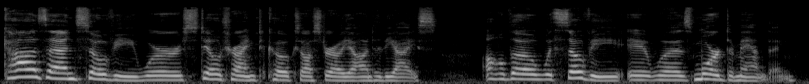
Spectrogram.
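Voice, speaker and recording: A woman's voice: medium pitch, unhurried. Woman reading a story aloud. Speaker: fan fiction narrator. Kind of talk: scripted storybook narration with character dialogue.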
